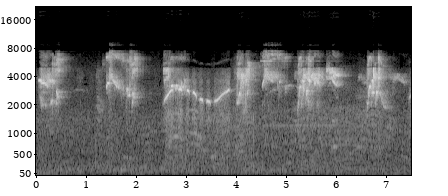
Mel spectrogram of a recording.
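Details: Oriental magpie-robin singing loudly as a training model: bursts of scratchy high notes alternating with a long smooth descending whistle and further rich jumbled phrases, over low broadband noise.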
